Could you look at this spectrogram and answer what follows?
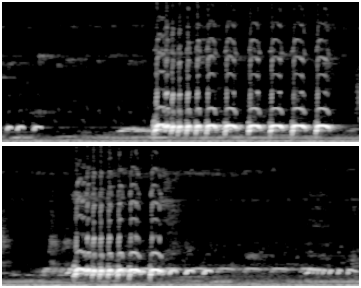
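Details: Zebra dove of local wild stock singing, used as a lure for other doves: two loud bursts of evenly repeated short coo notes, about eight each, framed by softer trilling coos and a low background hum.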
